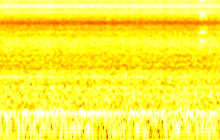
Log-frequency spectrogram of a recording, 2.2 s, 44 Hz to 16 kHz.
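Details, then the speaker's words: 2005 GMC Sierra 2500HD Duramax diesel, in-cab at highway cruise with new 4in Corsa/Jamo catback and FTE resonator; soft steady low rumble, no booming drone, resonator quieted it; a V-band leak at the turbo downpipe joint was also found; normal cruise. "with that ft resonator I think it's quieted it down a lot"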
